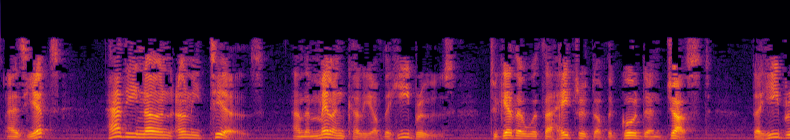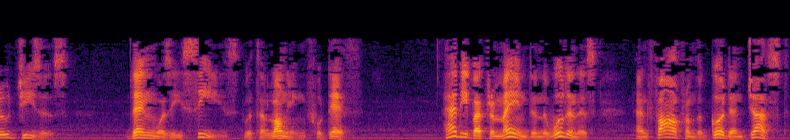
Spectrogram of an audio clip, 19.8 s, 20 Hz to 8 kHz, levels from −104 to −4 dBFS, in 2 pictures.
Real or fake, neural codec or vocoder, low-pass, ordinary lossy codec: real; none; 7.2 kHz; MP3, 24 kbps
